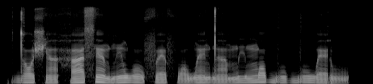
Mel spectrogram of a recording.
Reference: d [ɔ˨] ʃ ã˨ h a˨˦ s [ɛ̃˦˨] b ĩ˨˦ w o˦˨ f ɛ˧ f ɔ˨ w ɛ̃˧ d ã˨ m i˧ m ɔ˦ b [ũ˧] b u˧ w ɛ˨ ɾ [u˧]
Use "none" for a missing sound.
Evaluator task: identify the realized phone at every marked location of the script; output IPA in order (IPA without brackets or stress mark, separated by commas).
ɔ˧, ɛ̃˦˨, u˧, u˨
